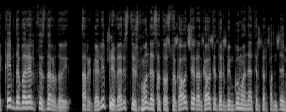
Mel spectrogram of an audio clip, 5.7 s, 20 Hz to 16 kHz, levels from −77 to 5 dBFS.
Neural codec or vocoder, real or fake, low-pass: none; real; 14.4 kHz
